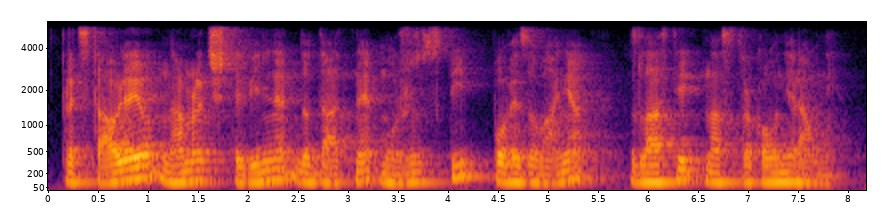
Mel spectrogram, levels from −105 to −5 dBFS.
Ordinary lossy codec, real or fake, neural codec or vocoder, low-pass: none; real; none; 5.4 kHz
